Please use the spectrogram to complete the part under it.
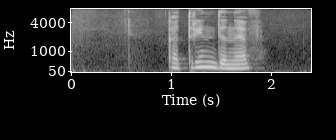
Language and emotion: Russian, neutral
